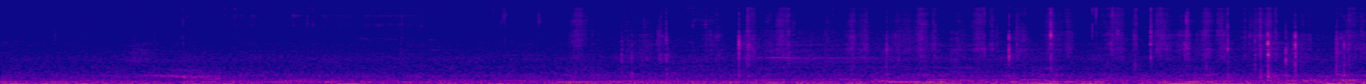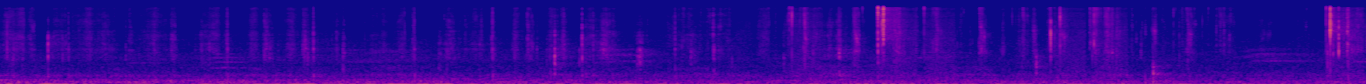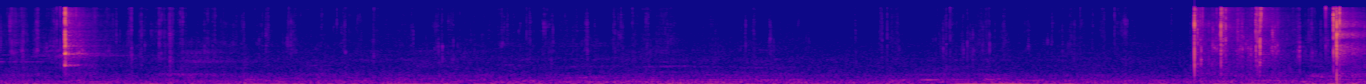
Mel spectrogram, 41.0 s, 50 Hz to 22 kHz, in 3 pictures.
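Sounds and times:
hands squeezing sticky slime: 5.7s - 40.9s
sharp slime pops: 39.2s - 40.9s.

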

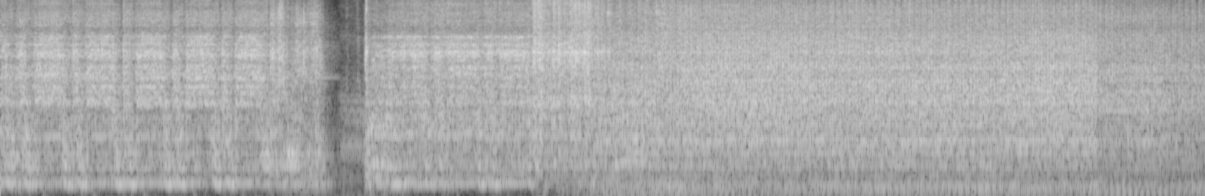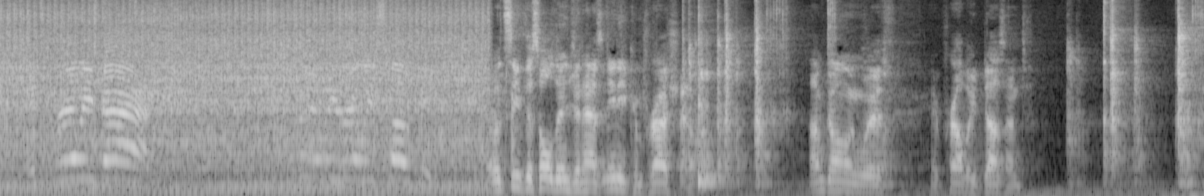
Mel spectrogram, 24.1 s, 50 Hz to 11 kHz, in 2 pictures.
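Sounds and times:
electric starter cranking engine: 0.0s - 17.0s
engine running with even beat: 3.4s - 17.3s.

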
